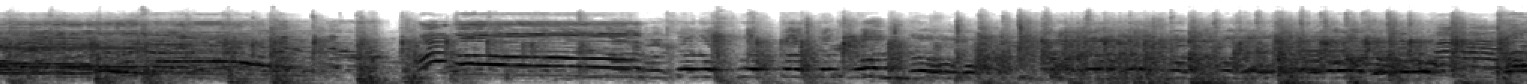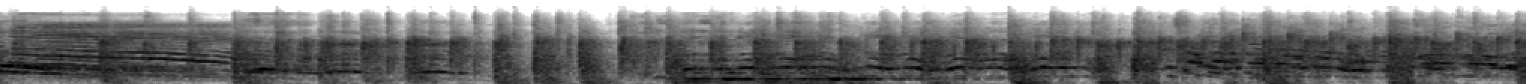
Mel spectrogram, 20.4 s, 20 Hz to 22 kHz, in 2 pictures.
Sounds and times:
Music: 0:14.7 - 0:17.8.

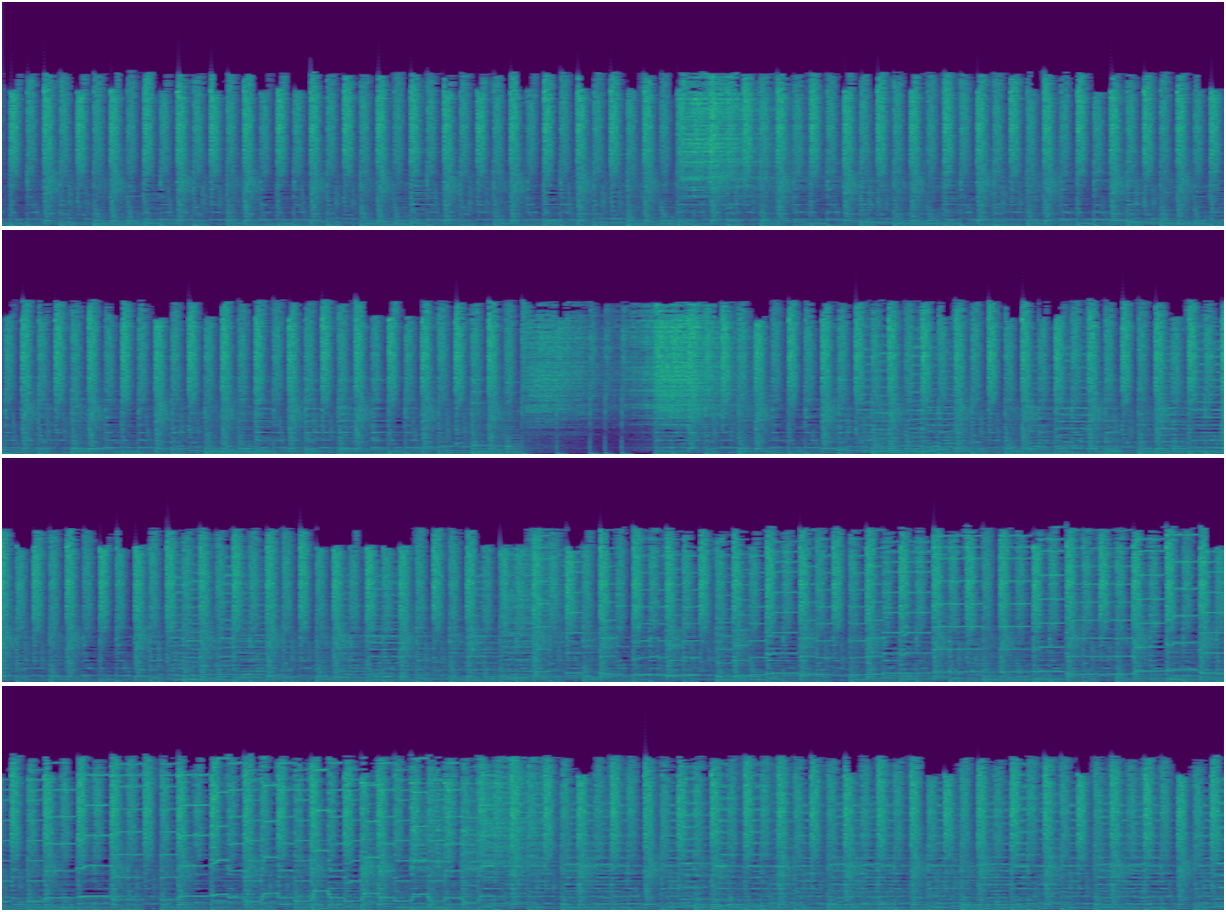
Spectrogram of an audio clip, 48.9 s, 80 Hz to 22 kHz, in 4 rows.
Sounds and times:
Music: 0:00.0 - 0:48.8.

